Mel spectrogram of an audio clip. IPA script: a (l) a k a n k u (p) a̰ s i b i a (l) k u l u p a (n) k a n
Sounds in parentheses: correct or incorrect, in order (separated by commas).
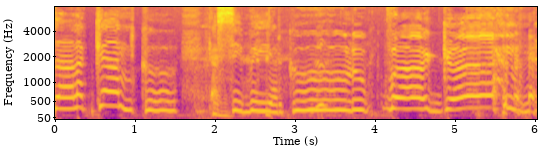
correct, incorrect, incorrect, incorrect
